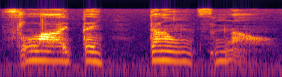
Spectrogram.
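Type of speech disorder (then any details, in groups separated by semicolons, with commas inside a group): Spastic dysarthria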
